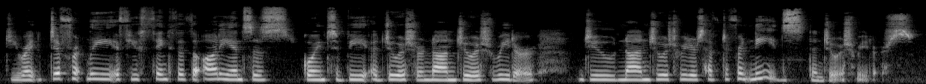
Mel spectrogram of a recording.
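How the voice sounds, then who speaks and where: A woman hosting a podcast panel, introducing the topic and posing questions in a measured way. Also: medium pitch, steady tone, a little mellow. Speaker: podcast host.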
